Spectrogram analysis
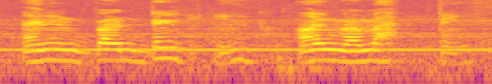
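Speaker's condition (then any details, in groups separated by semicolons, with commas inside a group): Cerebral palsy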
